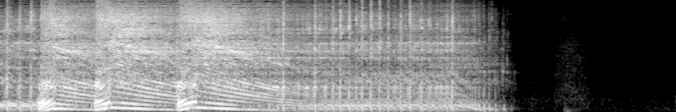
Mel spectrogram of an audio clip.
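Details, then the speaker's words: Chainsaw engine blips three times, then idles evenly with no metallic clatter on the clutch side after the clutch was removed; the noise-hunting was done by elimination. "слышали разница очень хороший и очень хорошо слышно что исчез именно такой металлический лязг с этой стороны"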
